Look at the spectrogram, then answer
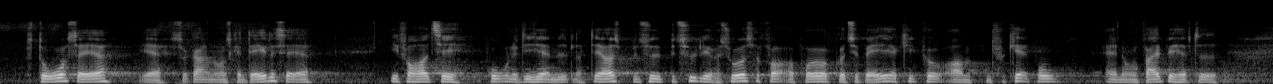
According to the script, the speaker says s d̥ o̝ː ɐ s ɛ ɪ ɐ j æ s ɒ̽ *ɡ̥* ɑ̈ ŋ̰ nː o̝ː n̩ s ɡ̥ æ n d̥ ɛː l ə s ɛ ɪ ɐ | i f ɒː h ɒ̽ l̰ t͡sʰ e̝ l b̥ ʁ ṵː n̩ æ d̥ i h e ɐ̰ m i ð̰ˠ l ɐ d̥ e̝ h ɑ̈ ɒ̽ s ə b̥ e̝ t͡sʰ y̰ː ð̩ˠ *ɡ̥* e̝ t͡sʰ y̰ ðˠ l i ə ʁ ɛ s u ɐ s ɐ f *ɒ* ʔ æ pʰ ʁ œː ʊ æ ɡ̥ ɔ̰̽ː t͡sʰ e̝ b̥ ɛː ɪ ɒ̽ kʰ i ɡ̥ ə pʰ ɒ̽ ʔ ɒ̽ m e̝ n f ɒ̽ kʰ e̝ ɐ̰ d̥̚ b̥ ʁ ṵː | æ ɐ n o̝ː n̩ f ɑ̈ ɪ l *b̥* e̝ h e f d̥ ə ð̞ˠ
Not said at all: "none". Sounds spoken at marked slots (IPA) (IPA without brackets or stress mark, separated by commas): ɡ̥, b̥, ɒ, b̥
